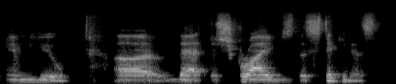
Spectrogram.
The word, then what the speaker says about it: mu: Um, but we give a funny looking Greek letter, the Greek letter m pronounced mu, mu, uh, that describes the stickiness.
